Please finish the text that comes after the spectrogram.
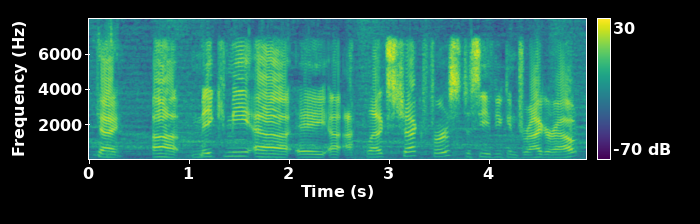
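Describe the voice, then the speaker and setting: A man acting as game master in a tabletop roleplaying game, narrating off the cuff and calling for rolls in a halting, think-aloud way. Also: high-pitched, sharp tone, faint music behind.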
